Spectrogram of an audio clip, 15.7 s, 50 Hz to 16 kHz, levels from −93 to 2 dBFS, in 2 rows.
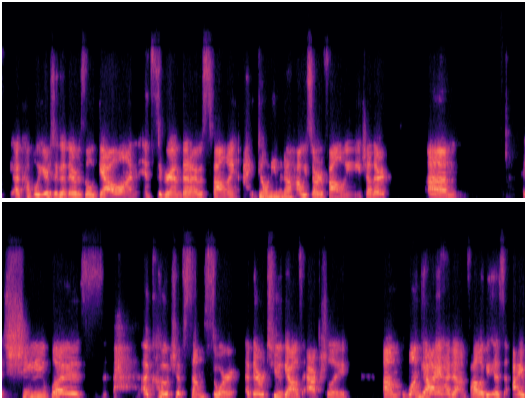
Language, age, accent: English, 20-39, American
